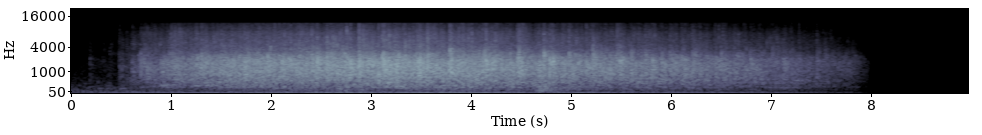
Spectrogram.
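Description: Audience applauding. The clapping builds within the first second or so, slowly fades, then cuts off suddenly near the end.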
